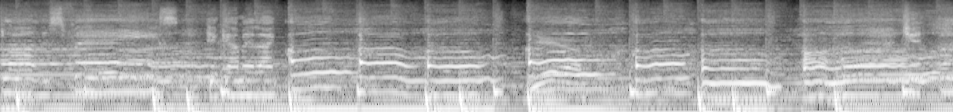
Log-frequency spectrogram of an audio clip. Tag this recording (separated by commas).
Jazz, Pop music, Soundtrack music, Music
